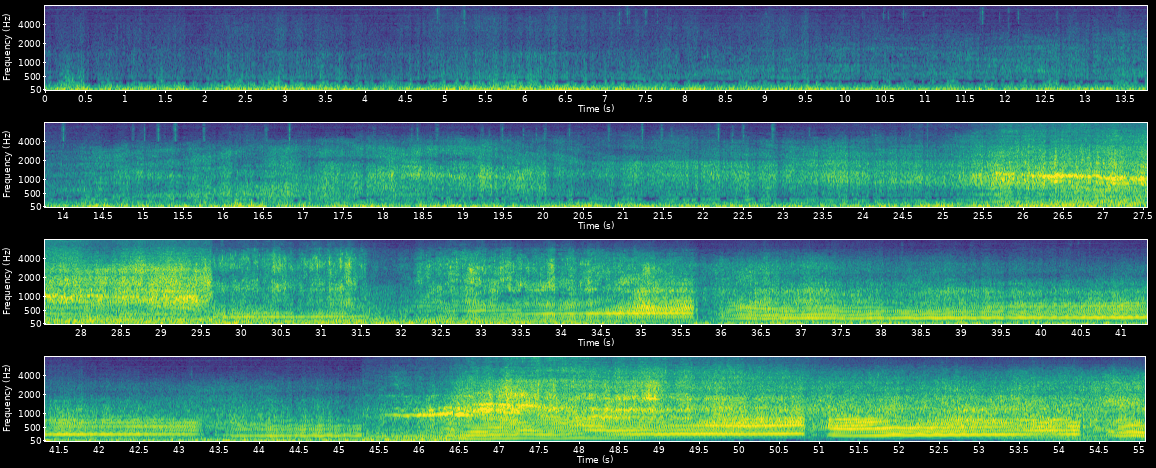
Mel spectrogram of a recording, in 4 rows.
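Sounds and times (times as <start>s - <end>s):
road noise: 0.0s - 55.0s
car engine accelerating: 14.0s - 55.0s.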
